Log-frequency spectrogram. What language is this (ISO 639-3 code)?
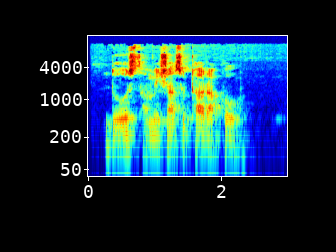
mve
